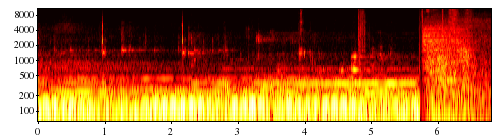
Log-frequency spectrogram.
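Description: Loud music with a steady beat plays.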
